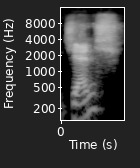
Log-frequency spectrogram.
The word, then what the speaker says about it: Jentsch: It has a J, but it's pronounced like a Y. Oh, have you been saying Jentsch?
